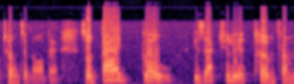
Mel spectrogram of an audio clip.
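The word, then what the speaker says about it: daigou: So the other thing you've mentioned is a term called Daigao. Have I pronounced that right?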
